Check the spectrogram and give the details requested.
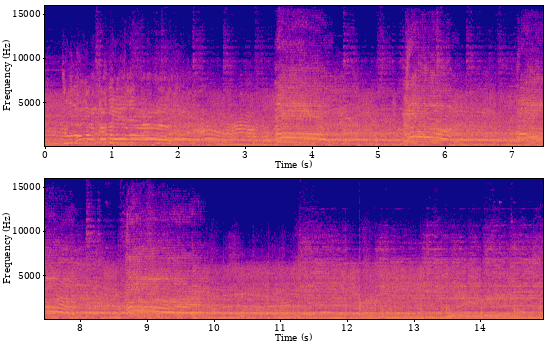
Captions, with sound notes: - To the Matadores! (upbeat music) (people cheering)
